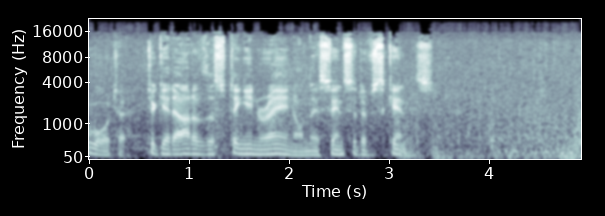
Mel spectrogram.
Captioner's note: animals calling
